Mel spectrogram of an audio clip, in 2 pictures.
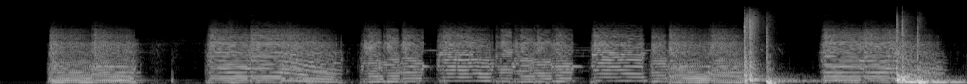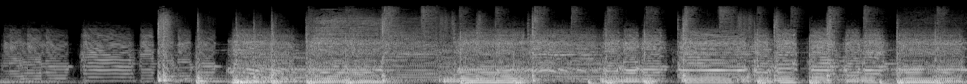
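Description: A hard rock song driven by loud, distorted electric guitar, opening with choppy stop-start chords before the full band kicks in with a thick, dense wall of sound.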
